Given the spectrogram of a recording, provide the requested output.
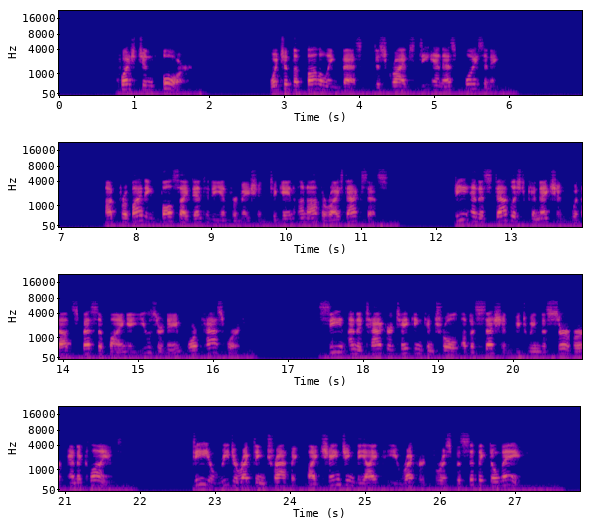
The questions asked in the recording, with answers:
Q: Which of the following best describes DNS poisoning?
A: The correct answer is D.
